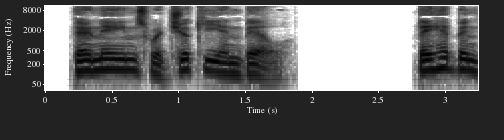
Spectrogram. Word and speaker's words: Juki: Juki, in Norse, would be pronounced Juki, which would readily become Jack, and Bil, for the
